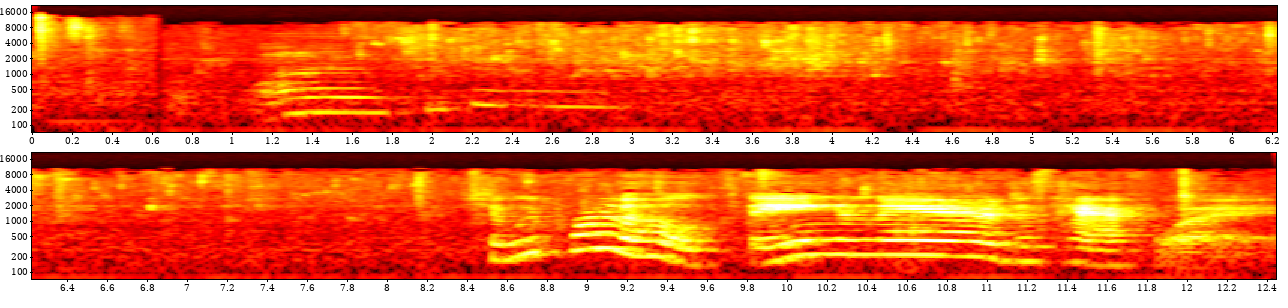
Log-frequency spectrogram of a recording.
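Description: Soda pours and fizzes over ice.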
